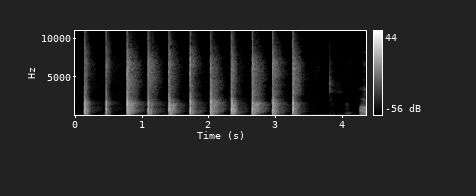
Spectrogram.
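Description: About a dozen single hand claps in a steady, even rhythm, close and crisp, then a short pause before another sound begins, at the opening of an evening law-class live stream.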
